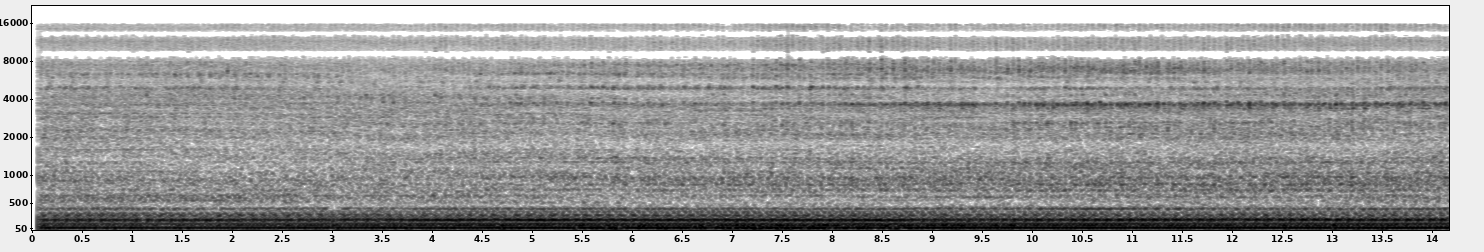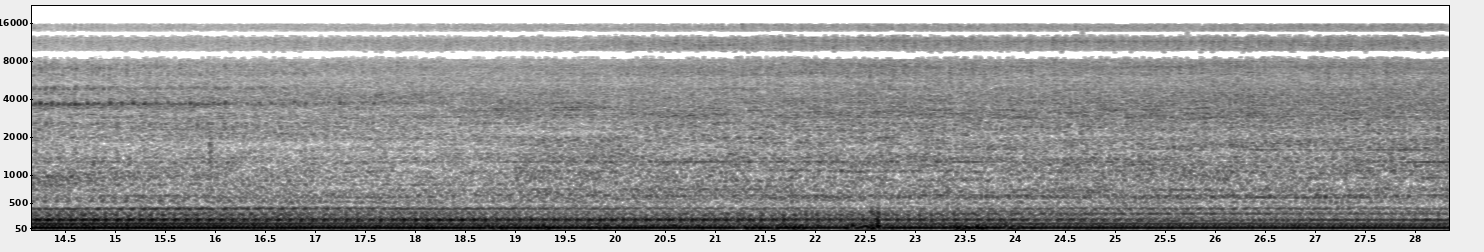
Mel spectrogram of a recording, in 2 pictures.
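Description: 1950 Chevrolet Suburban's engine idling steadily.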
